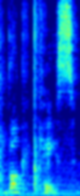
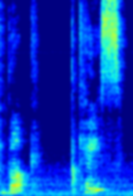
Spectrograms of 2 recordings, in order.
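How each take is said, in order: First: Said in the usual way. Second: "Bookcase" broken in two with a gap after book; segmented syllables. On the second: Shown as a demonstration. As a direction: count out "Bookcase" as book... case. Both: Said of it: "combining and segmenting syllables".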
